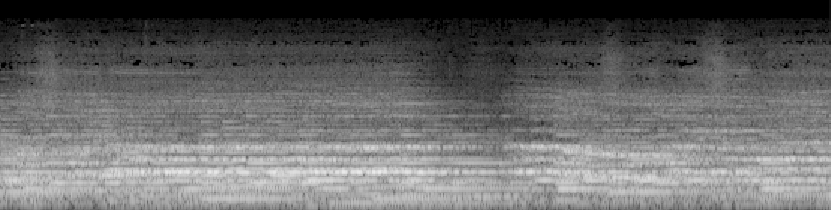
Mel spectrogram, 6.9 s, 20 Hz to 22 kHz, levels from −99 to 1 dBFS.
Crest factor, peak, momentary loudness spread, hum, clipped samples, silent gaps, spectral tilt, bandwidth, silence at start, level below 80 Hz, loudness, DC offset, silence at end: 16 dB; -2 dBFS; 6 LU; none; under 0.1%; none; -6 dB/octave; 10.5 kHz; 0 s; -50 dBFS; -17 LUFS; under 0.1%; 0 s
